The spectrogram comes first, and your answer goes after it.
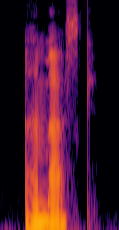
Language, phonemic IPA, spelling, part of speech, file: French, /mask/, masque, noun / verb, Fr-masque.ogg
- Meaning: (noun) 1. mask (a cover, or partial cover, for the face, used for disguise or protection) 2. ellipsis of masque de grossesse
